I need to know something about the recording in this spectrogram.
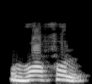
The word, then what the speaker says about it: woeful: दोस्तों डब्ल्यू का उच्चारण हमने व करना है, ओ ई का उच्चारण ओ करते हैं, एफ को हमने फ पढ़ना है और यू को ऊ की मात्रा पढ़ते हैं और एल का उच्चारण ल करते हैं।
